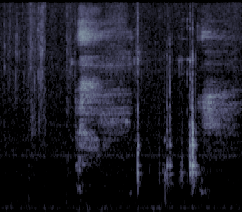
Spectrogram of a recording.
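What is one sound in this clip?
A stone knocks and scrapes against wood as a hand lifts it.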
